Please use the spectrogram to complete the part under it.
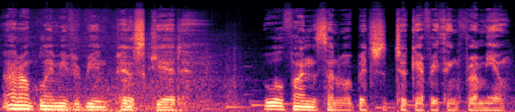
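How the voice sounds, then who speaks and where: Man acting a cynical detective, deep voice, gruff, condescending, determined, audio drama delivery. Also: brisk, over music, close to an everyday voice. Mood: gruffly reassuring. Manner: blunt, swearing, condescending.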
